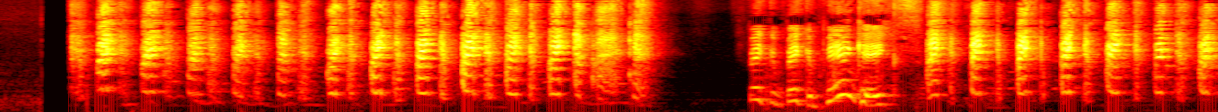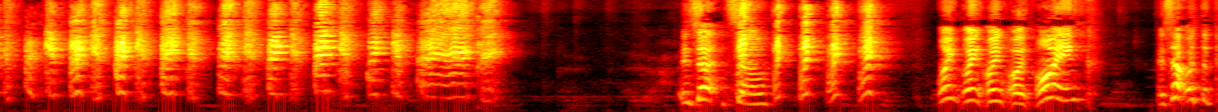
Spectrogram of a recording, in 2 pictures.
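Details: Pet Quaker parrot indoors blowing raspberries amid chatter and mimicked talking: long runs of dense, buzzy, sputtering pulses, rapid and fairly steady, broken by short silences, with a person's voice now and then.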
